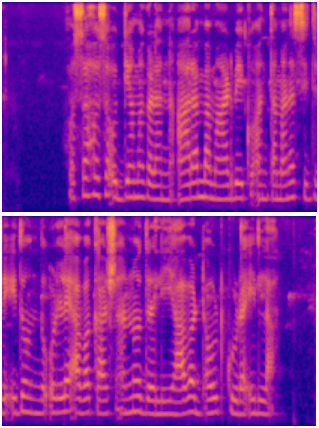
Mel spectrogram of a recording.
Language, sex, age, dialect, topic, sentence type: Kannada, female, 18-24, Coastal/Dakshin, banking, statement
